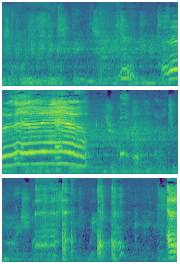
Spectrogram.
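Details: Infant makes very forced fake cough sounds after hearing grandma cough, plus a drawn-out vocal cry, with TV audio behind.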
